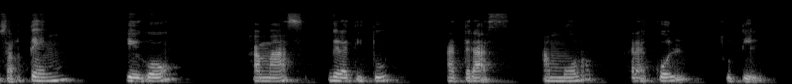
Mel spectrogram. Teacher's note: Palabras agudas en ese cuadro son sartén, llegó, jamás, gratitud, atrás, amor, caracol, sutil. Todas ellas, la mayor fuerza de voz en la última sílaba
